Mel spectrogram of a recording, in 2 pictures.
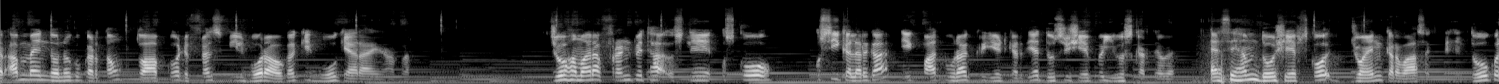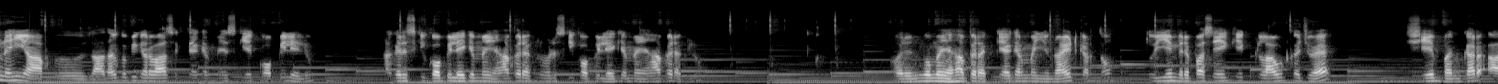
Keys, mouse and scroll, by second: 3.0 ctrl+z, 3.4 click, 3.8 ctrl+z, 4.3 click, 6.5 shift+click, 13.0 click, 13.0 click, 16.8-18.8 alt+drag, 18.8 space, 19.0 click.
